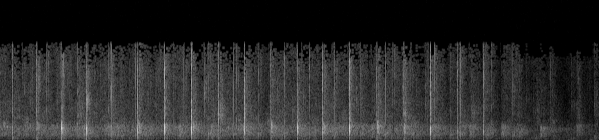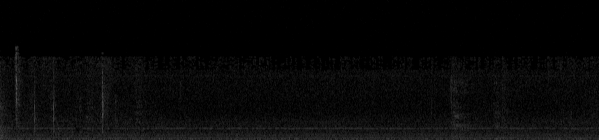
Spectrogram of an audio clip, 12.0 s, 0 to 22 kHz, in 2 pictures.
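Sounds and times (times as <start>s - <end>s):
conference audience applauding: 0.0s - 6.2s
sharp evenly spaced claps: 0.0s - 6.2s.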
